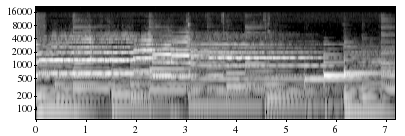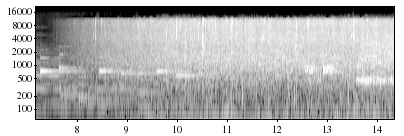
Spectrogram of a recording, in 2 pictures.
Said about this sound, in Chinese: 王兄，你听，这窗外可是在下雨， 是吧？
